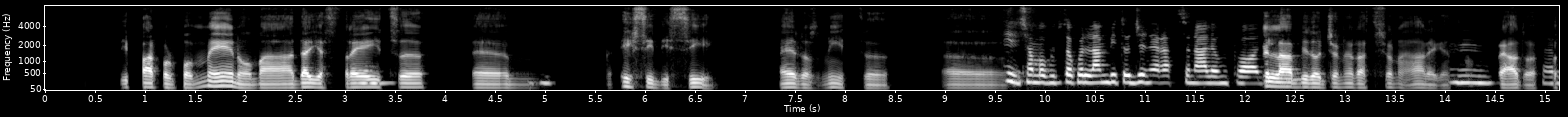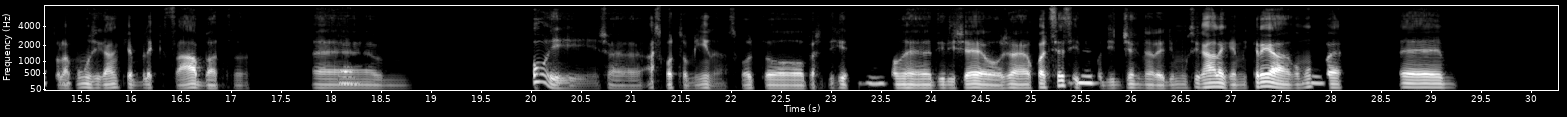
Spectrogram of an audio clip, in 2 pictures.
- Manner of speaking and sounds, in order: laughing while speaking: "per dire"
- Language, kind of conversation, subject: Italian, podcast, Come la musica ti aiuta a capire i tuoi sentimenti?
